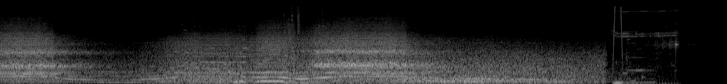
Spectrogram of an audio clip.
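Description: Car driving in Watch Dogs 2, a loud, steady engine roar with shifting revs and tire noise, fading near the end into a short metallic clatter before cutting to silence.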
